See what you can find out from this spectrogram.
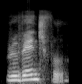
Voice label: "Revengeful", Indian

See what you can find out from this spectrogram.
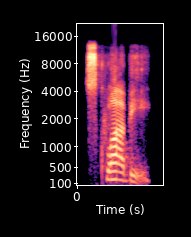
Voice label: "squabby", Indian

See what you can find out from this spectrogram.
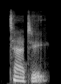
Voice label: "tatty", Indian

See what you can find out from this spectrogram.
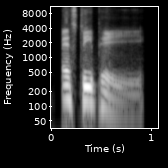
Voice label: "STP", British

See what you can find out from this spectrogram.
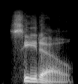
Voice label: "SEATO", American

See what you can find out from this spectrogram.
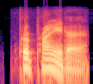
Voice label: "proprietor", American

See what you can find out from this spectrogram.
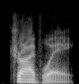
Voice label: "driveway", American

